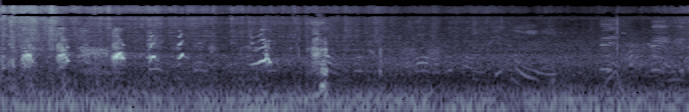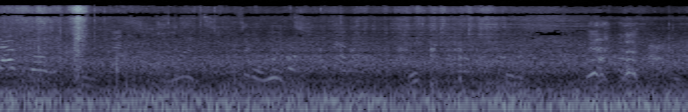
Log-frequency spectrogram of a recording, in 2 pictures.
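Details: Cane Corso dogs playing hide and seek in tall grass at a favourite outdoor spot. Several sharp, short barks and yips come in the first three seconds, then steady wind-like rustling with a human voice nearby.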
